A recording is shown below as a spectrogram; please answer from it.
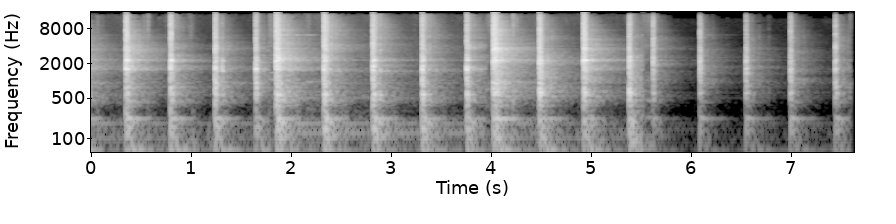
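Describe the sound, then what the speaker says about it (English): Wooden 2x4 being struck with a hammer against a car tire during a tire rotation, about fifteen sharp knocks in a steady rhythm, loud and close, with no talking. "So I use a piece of 2x4 and hit it"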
